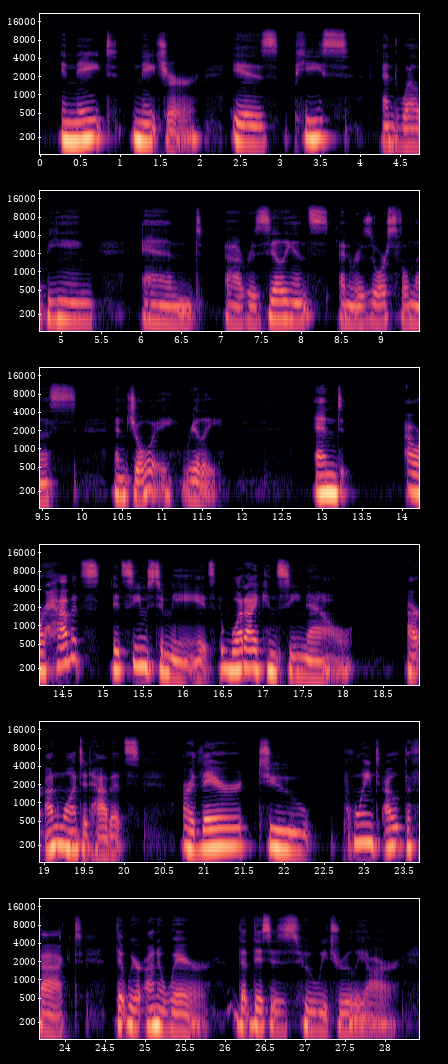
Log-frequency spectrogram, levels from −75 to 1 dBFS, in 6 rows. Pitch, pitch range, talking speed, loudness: 180 Hz, 155-195 Hz, 100 wpm, -22 LUFS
